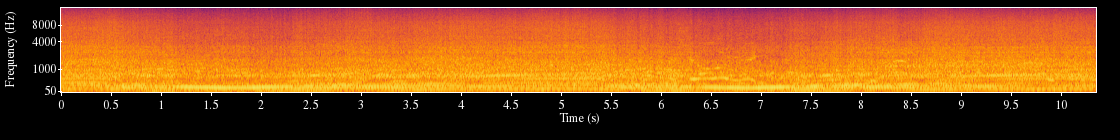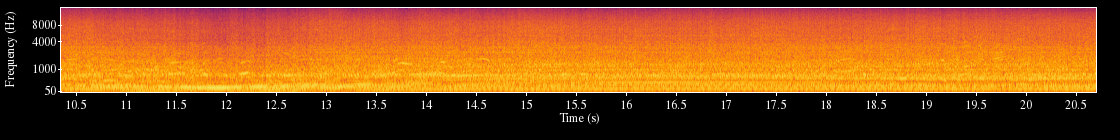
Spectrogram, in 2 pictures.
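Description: Tyres squeal as they spin on the road.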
